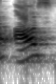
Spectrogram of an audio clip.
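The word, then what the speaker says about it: hours: last तू स और अवर्स बोलते समय हा बिल बी साइलेंट हर हा को नहीं बोलना है और लास्ट का मतलब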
